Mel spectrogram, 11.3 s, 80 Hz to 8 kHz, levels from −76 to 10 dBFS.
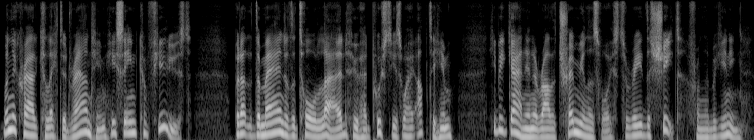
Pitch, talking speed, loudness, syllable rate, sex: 150 Hz, 205 wpm, -19 LUFS, 5.3 syllables/s, male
